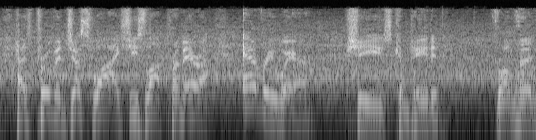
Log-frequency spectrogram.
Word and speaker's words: La Primera: You need to roll your Rs a little bit on that, man. La Primera.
